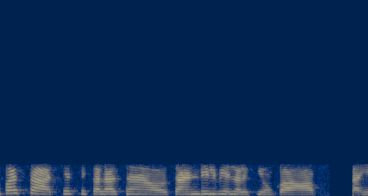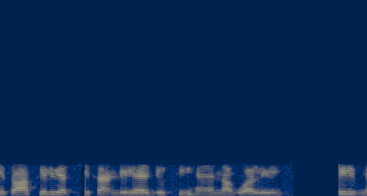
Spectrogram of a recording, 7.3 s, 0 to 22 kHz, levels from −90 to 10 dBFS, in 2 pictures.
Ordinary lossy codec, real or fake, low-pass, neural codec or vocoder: none; real; 3.6 kHz; none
